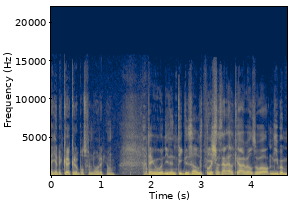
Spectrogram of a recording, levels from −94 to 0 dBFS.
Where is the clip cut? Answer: 1.9 s, 3.3 s

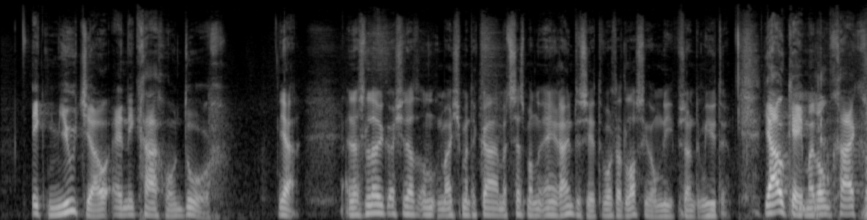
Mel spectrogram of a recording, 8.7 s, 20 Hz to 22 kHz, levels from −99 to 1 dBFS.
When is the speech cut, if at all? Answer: 4.4 s

